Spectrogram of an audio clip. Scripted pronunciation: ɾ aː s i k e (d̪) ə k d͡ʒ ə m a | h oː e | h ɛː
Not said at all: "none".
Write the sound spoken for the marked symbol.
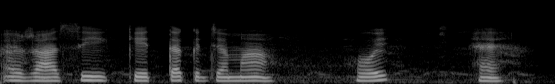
t̪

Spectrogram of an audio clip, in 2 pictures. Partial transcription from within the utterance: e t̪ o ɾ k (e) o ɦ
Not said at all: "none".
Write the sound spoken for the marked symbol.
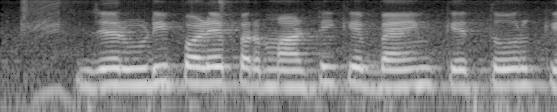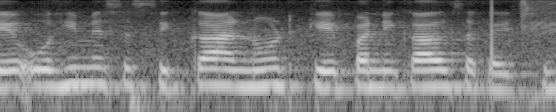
e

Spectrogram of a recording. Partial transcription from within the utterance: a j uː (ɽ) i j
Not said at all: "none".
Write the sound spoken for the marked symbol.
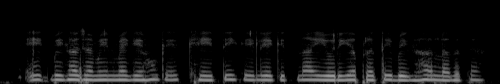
ɾ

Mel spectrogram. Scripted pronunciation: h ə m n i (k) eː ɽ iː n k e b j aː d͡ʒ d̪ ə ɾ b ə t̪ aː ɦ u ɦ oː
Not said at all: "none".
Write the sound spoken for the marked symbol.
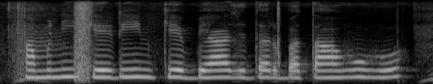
k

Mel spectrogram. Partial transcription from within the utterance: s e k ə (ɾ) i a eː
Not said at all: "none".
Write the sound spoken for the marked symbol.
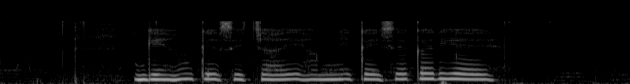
ɾ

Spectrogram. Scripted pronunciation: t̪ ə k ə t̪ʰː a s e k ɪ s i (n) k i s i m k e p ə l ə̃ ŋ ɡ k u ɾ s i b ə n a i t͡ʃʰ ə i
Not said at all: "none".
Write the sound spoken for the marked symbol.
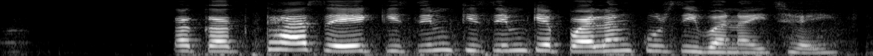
m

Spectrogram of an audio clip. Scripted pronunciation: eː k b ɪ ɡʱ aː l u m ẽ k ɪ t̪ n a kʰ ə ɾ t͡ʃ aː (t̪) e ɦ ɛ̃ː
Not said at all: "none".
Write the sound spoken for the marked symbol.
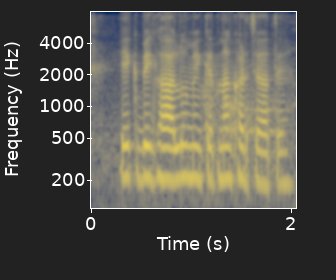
t̪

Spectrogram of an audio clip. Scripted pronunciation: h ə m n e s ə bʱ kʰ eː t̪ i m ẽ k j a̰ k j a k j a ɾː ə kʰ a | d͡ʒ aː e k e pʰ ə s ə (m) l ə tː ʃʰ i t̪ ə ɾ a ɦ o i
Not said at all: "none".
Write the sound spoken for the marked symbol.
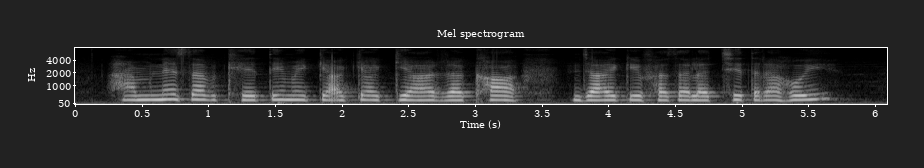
none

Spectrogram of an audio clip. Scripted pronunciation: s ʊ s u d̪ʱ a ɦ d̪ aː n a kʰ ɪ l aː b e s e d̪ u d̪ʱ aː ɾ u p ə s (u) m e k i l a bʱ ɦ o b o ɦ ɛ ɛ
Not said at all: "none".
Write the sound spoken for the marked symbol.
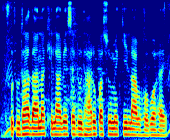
u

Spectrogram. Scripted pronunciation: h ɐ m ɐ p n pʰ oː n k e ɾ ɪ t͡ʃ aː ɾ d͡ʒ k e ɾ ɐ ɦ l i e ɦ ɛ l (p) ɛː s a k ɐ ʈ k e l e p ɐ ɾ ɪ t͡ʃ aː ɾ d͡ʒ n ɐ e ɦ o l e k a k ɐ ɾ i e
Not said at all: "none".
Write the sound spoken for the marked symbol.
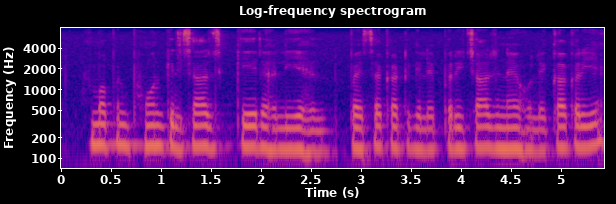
p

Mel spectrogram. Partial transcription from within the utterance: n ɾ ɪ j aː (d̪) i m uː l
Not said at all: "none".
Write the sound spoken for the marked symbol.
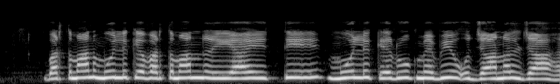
t̪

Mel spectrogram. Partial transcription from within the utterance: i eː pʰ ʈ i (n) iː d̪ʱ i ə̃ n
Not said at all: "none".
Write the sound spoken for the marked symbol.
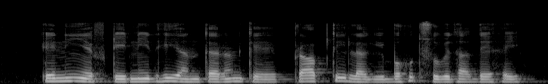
n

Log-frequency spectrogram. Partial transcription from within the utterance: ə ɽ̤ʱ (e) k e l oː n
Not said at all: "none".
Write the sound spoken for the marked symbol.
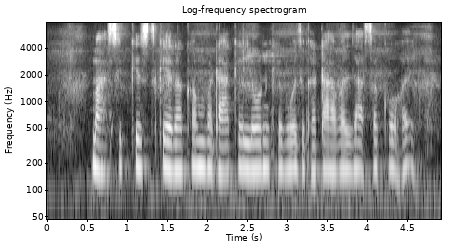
a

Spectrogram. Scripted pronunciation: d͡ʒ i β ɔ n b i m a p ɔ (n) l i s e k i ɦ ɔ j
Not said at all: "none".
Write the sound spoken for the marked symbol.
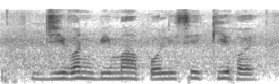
none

